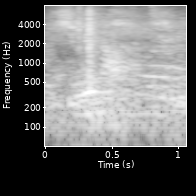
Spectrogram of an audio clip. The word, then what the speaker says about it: Shemitah: Is it Shmata? How do you say it? Shemitah.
